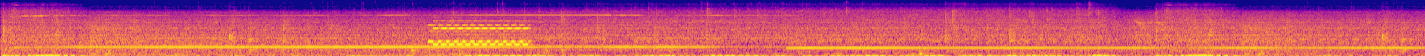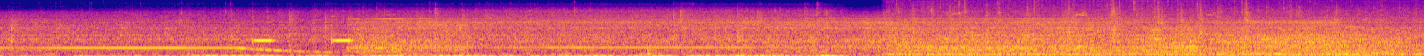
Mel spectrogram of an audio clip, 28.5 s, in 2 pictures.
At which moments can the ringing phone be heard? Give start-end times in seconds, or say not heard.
4.1-5.5, 16.8-17.8.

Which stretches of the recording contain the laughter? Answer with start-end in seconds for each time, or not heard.
not heard.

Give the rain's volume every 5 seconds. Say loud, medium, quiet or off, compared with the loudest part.
medium, medium, medium, medium, loud, loud.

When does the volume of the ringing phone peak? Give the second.
5 s.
